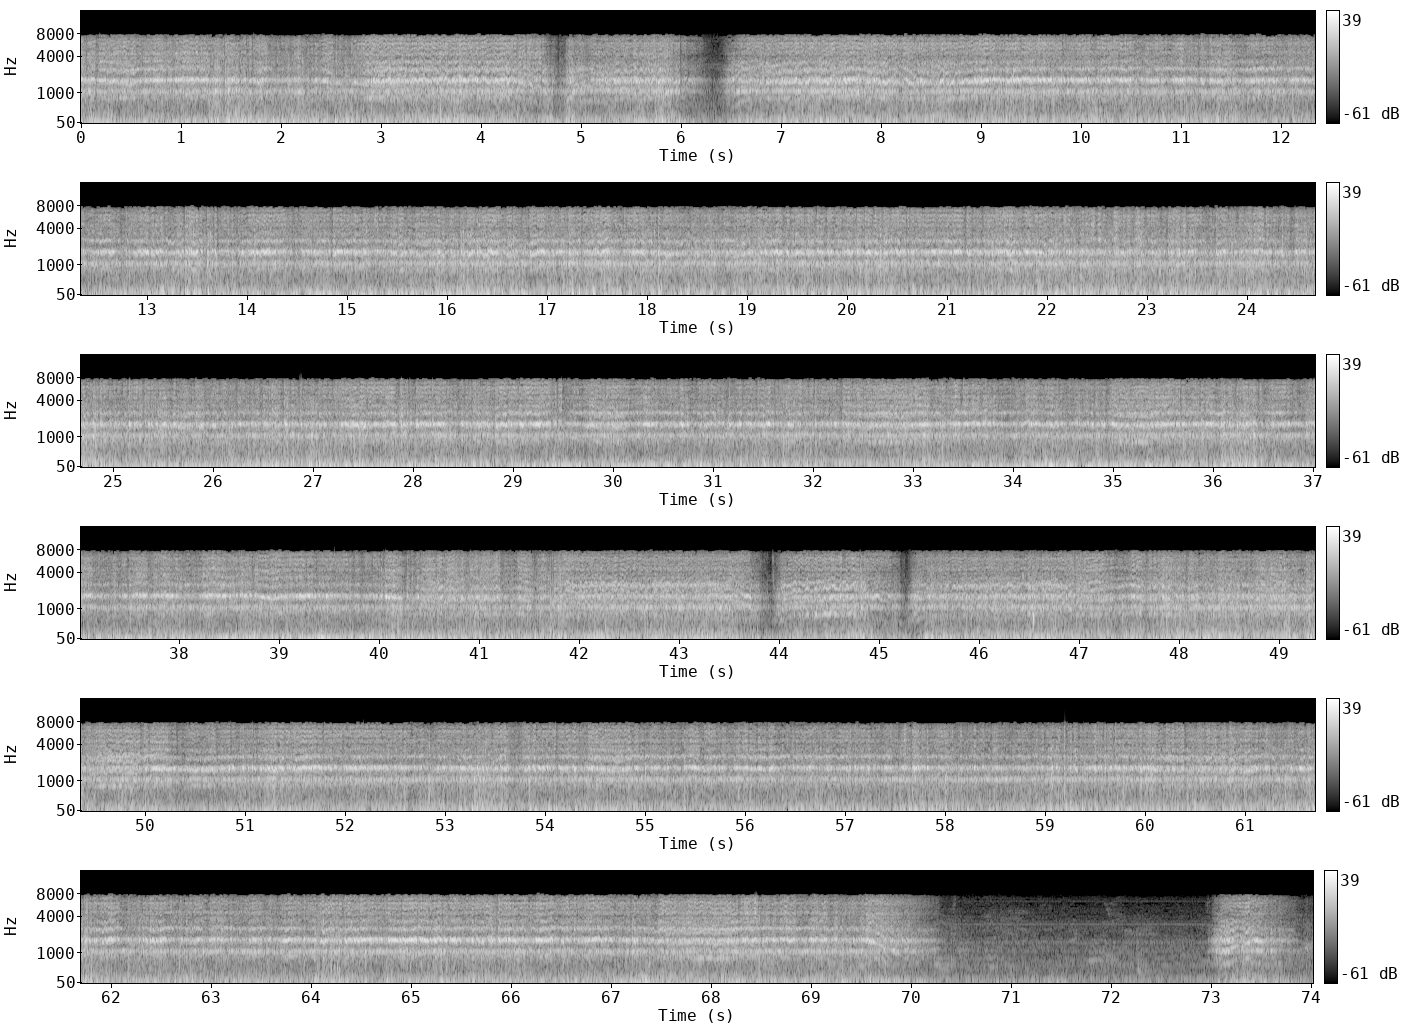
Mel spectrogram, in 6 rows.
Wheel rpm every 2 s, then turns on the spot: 230, 210, 140, 130, 210, 230, 230, 230, 230, 220, 230, 230, 230, 230, 230, 230, 230, 230, 230, 230, 210, 180, 120, 190, 210, 220, 230, 230, 230, 240, 220, 230, 230, 230, 210, 10, 20.
none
